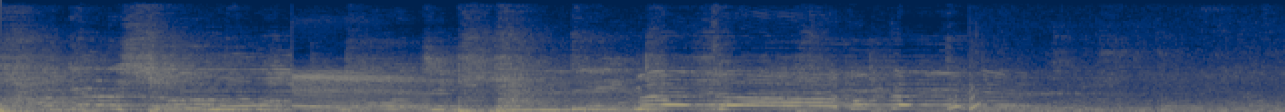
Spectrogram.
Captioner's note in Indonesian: Tertawa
